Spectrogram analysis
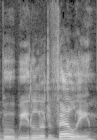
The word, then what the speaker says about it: Boobie Lootaveli: Please welcome Boobie Lootaveli. Hey. I pronounced that correctly, right?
